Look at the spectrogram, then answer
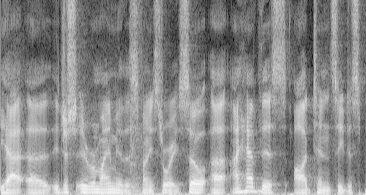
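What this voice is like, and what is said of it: Usual voice. Nothing is said of it.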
